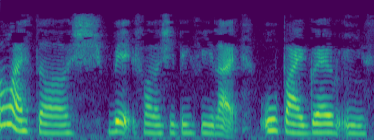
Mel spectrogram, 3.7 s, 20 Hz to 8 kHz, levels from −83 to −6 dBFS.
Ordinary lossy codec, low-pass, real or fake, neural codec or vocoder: MP3, 24 kbps; 7.2 kHz; fake; vocoder, 44.1 kHz, 80 mel bands, Vocos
